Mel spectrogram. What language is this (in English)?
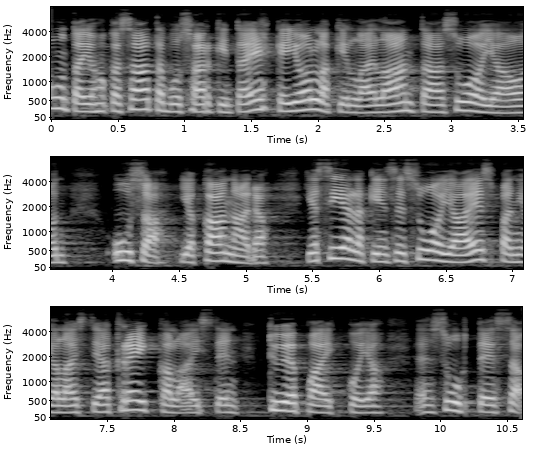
Finnish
